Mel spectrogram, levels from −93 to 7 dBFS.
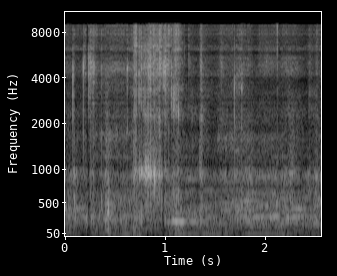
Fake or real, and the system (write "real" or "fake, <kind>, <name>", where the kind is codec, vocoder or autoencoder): fake, codec, SNAC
